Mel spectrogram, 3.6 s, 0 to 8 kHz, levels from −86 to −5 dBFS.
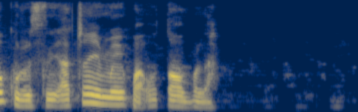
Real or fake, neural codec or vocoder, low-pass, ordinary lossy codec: fake; codec, 16 kHz, 6 kbps, DAC; none; none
